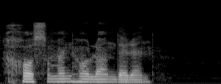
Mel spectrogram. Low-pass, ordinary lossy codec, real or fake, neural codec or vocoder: 7.2 kHz; MP3, 48 kbps; real; none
